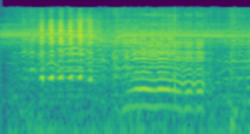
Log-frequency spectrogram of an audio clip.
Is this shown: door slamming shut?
no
